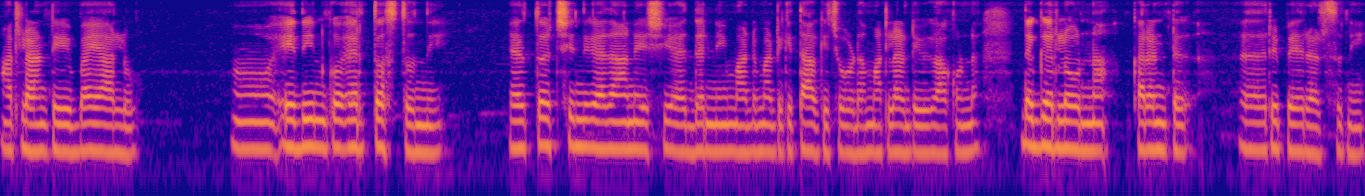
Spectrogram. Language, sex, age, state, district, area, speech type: Telugu, female, 30-45, Andhra Pradesh, Visakhapatnam, urban, spontaneous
